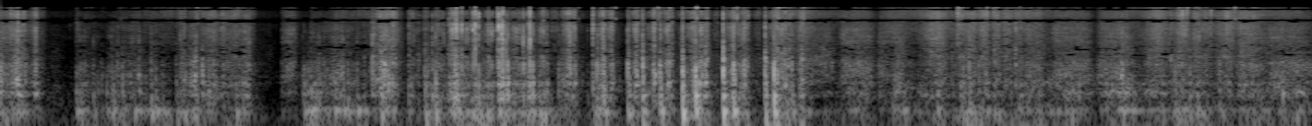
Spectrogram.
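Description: Fingertips and short nails tap and rub quickly across the curved outer layer of a large grey foam yoga mat rolled into a hollow cylinder and held upright. Dense, irregular patters and scratchy scrapes carry a dull, hollow low thump with a faint bright hiss. The tapping swells louder near the middle, then settles into a softer, steady rubbing.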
